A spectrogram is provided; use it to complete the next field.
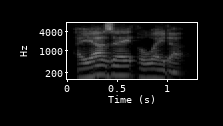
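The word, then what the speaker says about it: Ayase: How do you pronounce his name? Isa Ayaza.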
